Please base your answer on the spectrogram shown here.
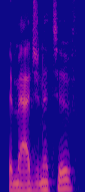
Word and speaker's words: imaginative: me repeat that word it's a little hard to pronounce imaginative imagination imaginative i barely say the first vowel don't i imaginative i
